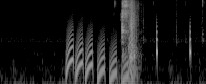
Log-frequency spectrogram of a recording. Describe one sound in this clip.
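A rapid series of falling electronic chirps plays.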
